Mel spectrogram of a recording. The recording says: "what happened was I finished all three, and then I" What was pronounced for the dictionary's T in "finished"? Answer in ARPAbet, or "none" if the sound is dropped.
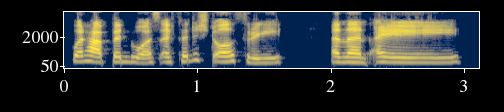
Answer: T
